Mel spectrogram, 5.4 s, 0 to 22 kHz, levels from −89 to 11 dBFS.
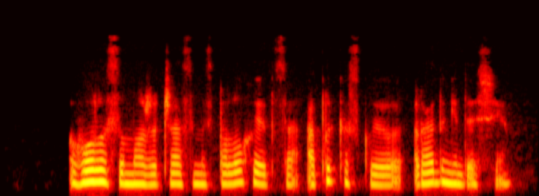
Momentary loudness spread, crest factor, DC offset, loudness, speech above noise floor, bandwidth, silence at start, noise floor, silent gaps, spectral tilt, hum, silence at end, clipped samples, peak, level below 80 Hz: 13 LU; 18 dB; under 0.1%; -22 LUFS; 60 dB; 11 kHz; 0.7 s; -81 dBFS; none; -8 dB/octave; none; 0.3 s; under 0.1%; -4 dBFS; -68 dBFS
